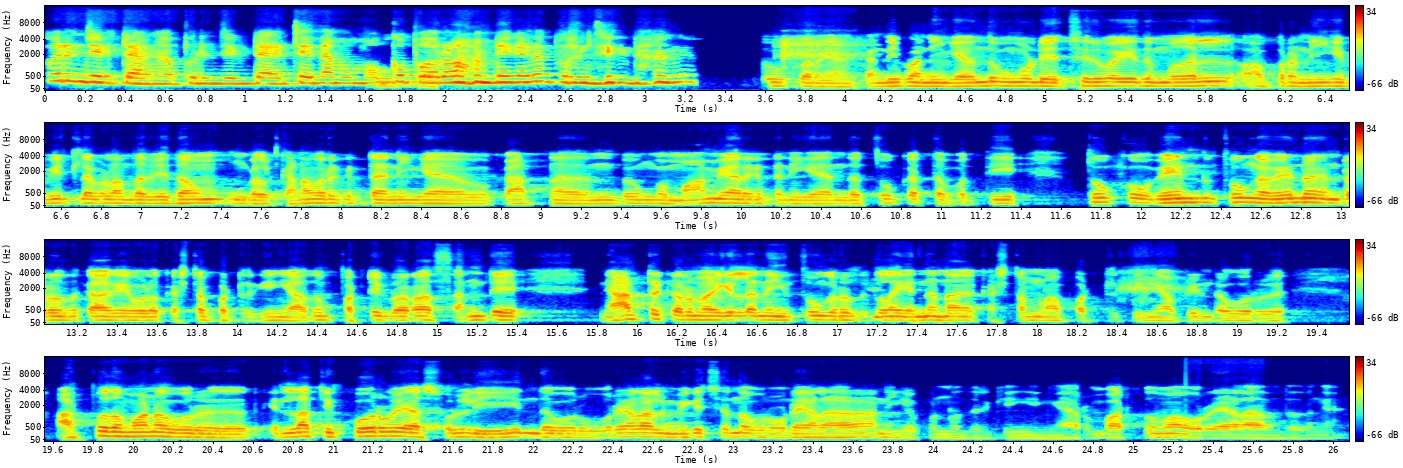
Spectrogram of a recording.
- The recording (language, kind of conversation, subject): Tamil, podcast, உங்களுக்கு தூக்கம் வரப் போகிறது என்று எப்படி உணர்கிறீர்கள்?
- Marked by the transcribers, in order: other background noise; laughing while speaking: "அப்பிடிங்கிறத புரிஞ்சுகிட்டாங்க"; in English: "அதுவும் பர்ட்டிகுலரா சண்டே"; chuckle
